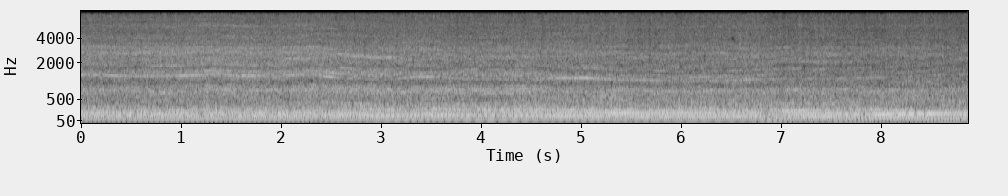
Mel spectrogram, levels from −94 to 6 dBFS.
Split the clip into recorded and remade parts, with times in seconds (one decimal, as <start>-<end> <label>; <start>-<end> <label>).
0.0-8.9 recorded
